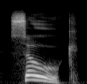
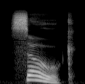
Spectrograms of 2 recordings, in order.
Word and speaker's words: soğuk: And cold is soğuk. You hear that soft gus sound at the end there? Soğuk.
